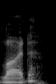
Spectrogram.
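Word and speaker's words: Lud: is to talk about L which rhymes with crud and the Grays and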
